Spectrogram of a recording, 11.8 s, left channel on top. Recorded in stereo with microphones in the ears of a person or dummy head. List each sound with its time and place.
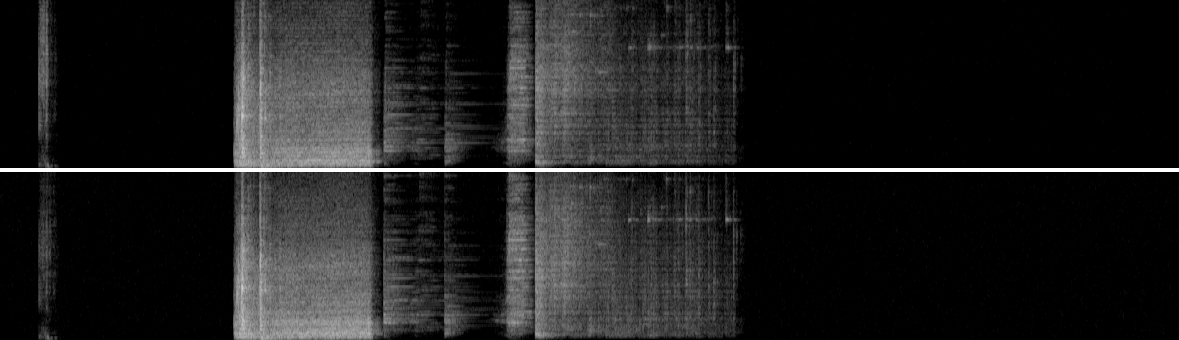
0.4 s tearing paper: 45° left (ahead or behind), 1.0 m
2.3 s a sliding door: centre (ahead or behind), 0.5 m
3.8 s dishes clattering: 80° right, 7.5 m
5.3 s breaking glass: 15° right (ahead or behind), 1.2 m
